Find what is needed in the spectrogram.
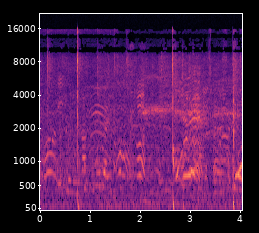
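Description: A volleyball struck three times by players' hands and forearms, sharp slaps spaced a second or more apart, the last and loudest near the end as a player jumps to hit at the net. Voices of players and onlookers run underneath.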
